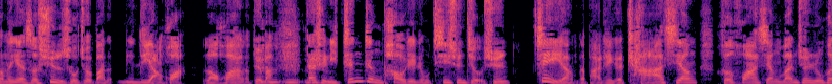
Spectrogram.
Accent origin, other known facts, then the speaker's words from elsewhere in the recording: Beijing, China; 这个我北京人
